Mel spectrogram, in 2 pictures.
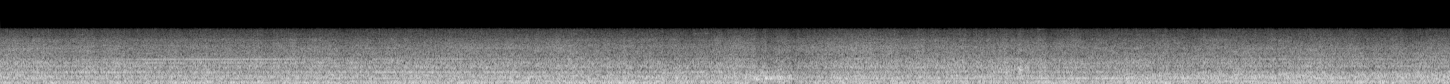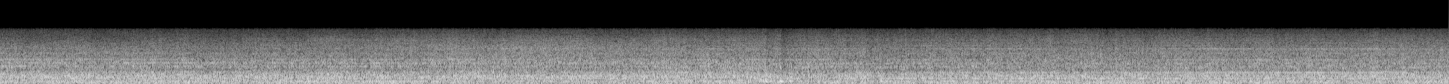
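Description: Tokyu 5050 series electric train running at a steady speed: an even rumble of wheels on rail with a few steady humming tones over it.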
